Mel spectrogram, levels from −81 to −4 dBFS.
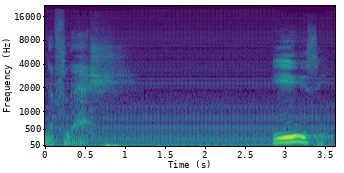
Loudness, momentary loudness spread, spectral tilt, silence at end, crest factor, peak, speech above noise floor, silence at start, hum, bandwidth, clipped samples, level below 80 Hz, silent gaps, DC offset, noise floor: -23 LUFS; 26 LU; -5.5 dB/octave; 0 s; 18 dB; -8 dBFS; 22 dB; 0 s; 60 Hz at -50 dBFS; over 20 kHz; under 0.1%; -42 dBFS; none; under 0.1%; -44 dBFS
